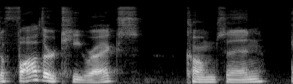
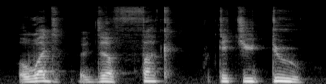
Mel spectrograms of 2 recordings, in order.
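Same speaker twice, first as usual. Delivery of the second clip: bad, clumsy, horrible put-on Russian accent; 3 dB louder than usual. Quoting the Soviet leader's reaction in a story: bad put-on Russian accent. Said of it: "That that was a that was a horrible Russian accent".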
